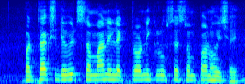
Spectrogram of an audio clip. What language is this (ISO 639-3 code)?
mag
